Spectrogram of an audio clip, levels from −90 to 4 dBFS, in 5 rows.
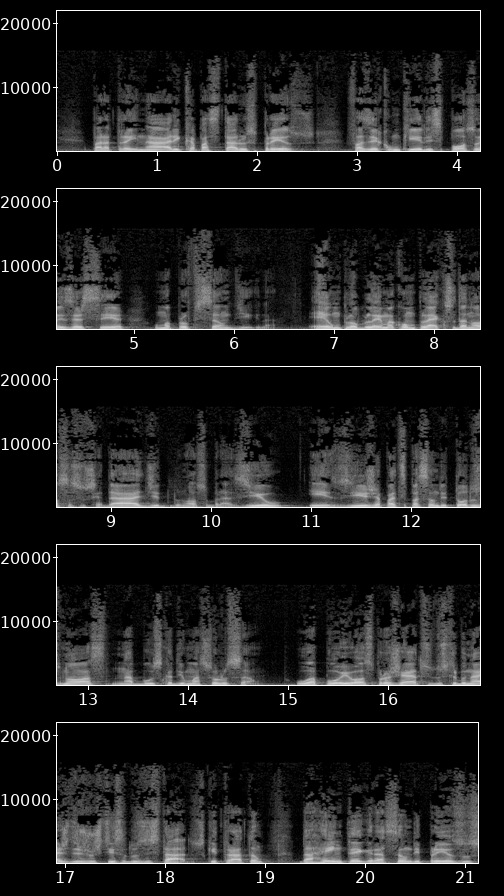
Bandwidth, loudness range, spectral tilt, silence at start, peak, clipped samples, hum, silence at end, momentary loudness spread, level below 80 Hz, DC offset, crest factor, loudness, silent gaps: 15.5 kHz; 2 LU; -6 dB/octave; 0.35 s; -6 dBFS; under 0.1%; none; 0 s; 10 LU; -42 dBFS; under 0.1%; 16 dB; -21 LUFS; none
